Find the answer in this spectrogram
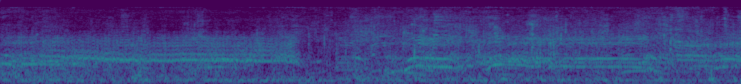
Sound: screaming continues

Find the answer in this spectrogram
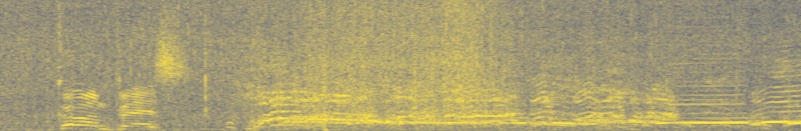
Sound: laughter

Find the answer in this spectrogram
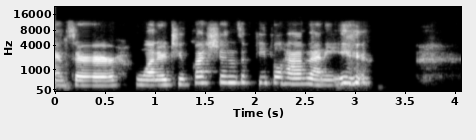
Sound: giggles

